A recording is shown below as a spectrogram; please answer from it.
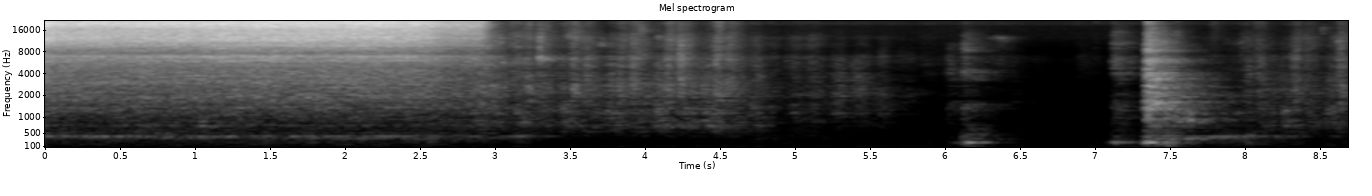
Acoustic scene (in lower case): restroom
